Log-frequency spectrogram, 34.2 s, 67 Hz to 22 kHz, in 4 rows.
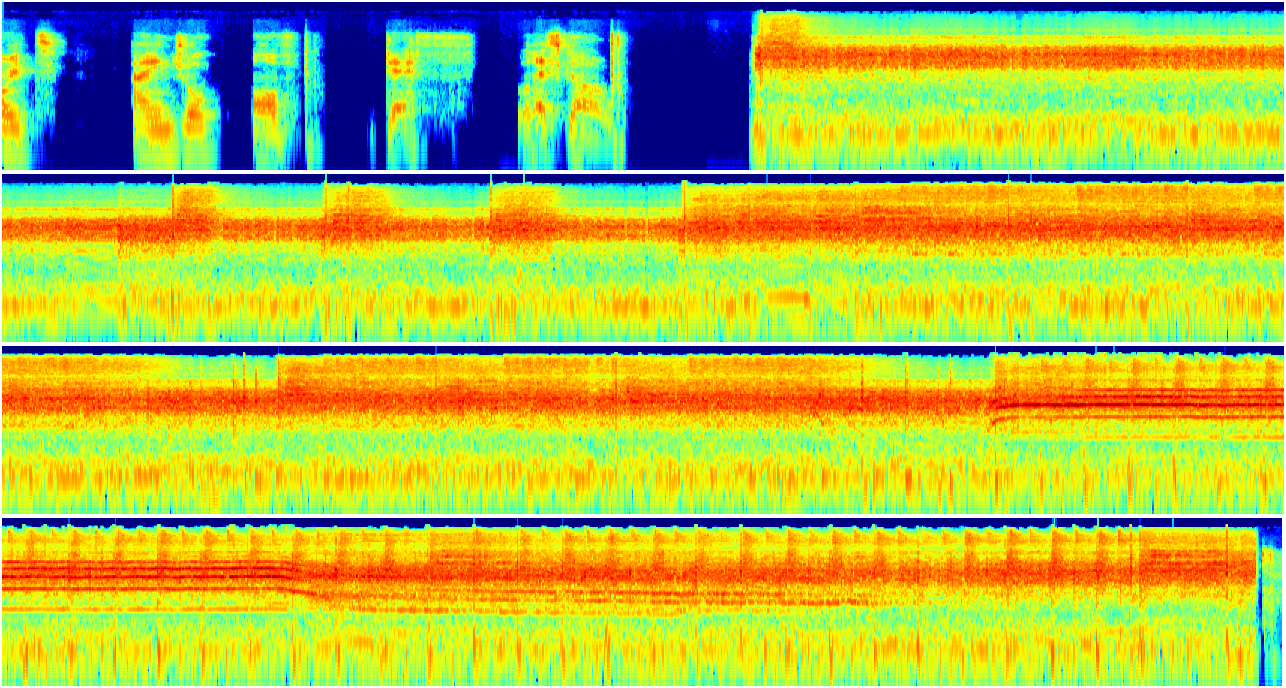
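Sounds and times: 
speech: 0.0 - 4.2, 5.0 - 6.5
loud distorted thrash metal with guitars and drums: 5.0 - 34.0
long piercing high-pitched scream: 23.6 - 32.2.

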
